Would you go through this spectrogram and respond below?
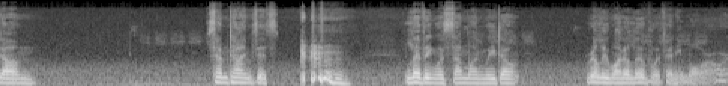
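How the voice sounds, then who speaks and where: A middle-aged woman with a raspy voice, speaking hesitantly on her livestream with many restarts and pauses, sometimes short of breath. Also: fairly low pitch, a little mellow. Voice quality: raspy after covid. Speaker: livestream host. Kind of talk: casual spoken reflection.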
